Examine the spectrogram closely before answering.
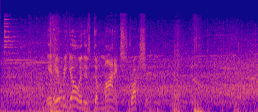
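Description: Heavy thuds sound as wrestlers slam into each other.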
